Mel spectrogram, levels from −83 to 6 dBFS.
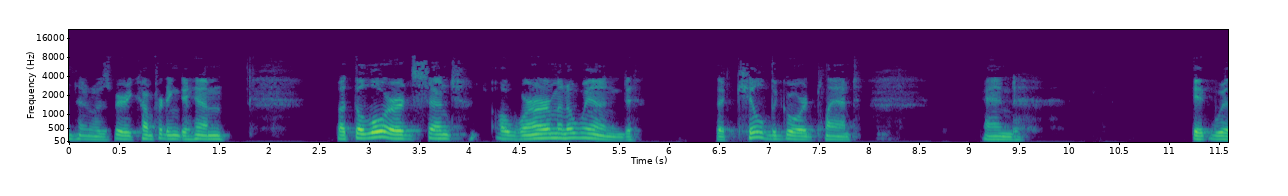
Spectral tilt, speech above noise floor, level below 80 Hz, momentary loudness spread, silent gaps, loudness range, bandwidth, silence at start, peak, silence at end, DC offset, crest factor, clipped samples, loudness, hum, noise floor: -8 dB/octave; 64 dB; -62 dBFS; 13 LU; none; 12 LU; 7.4 kHz; 0 s; -4 dBFS; 0 s; under 0.1%; 18 dB; under 0.1%; -22 LUFS; none; -85 dBFS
